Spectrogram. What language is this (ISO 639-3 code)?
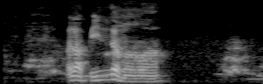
grn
